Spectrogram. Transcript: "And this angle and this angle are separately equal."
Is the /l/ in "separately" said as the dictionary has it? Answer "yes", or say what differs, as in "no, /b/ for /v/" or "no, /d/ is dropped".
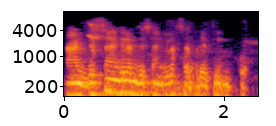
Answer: no, /l/ is dropped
